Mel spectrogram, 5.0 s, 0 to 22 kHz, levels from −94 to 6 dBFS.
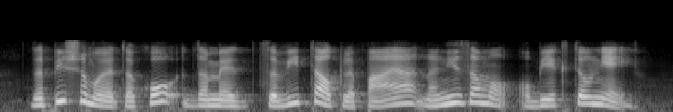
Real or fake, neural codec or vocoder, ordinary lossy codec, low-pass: fake; codec, 24 kHz, 1.2 kbps, DualCodec; none; 5.4 kHz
